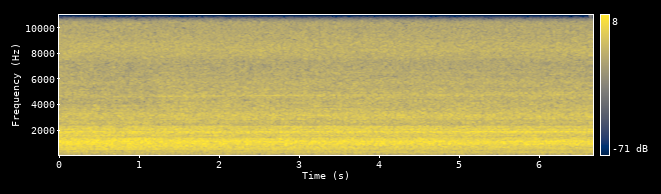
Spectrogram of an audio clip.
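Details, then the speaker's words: 2-stage 4.5-inch Tesla turbine after a 1200 W run with no struggle; steady high airy rush with a faint constant tone, spinning fast and even, but bearings have too much friction resistance and will be replaced. "Yeah, these bearings are way too resistant. It's still got a lot of friction resistance in these bearings, and I will be replacing those and changing that."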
